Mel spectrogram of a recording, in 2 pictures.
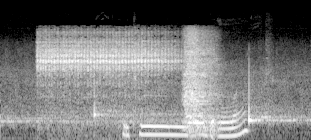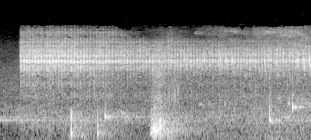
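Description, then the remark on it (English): A snake hisses in a loud, steady, airy stream that cuts out briefly midway and then resumes. A short low voice-like sound rises beneath it early on. “There's gotta be a way around that snake.”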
